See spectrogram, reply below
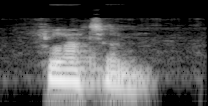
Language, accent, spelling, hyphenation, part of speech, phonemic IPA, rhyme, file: English, Southern England, flatten, flat‧ten, verb, /ˈflæ.tən/, -ætən, LL-Q1860 (eng)-flatten.wav
- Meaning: 1. To make something flat or flatter 2. To press one's body tightly against a surface, such as a wall or floor, especially in order to avoid being seen or harmed 3. To knock down or lay low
